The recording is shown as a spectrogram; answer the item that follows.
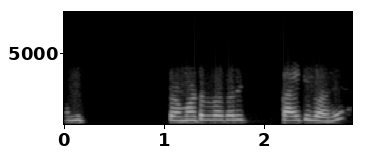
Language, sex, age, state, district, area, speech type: Marathi, female, 18-30, Maharashtra, Wardha, rural, conversation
